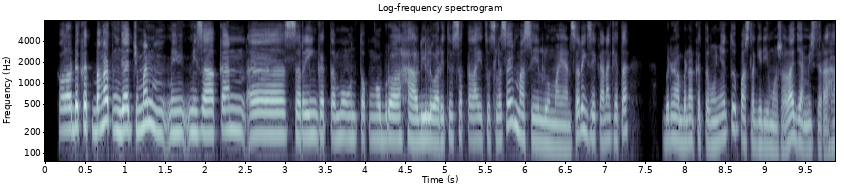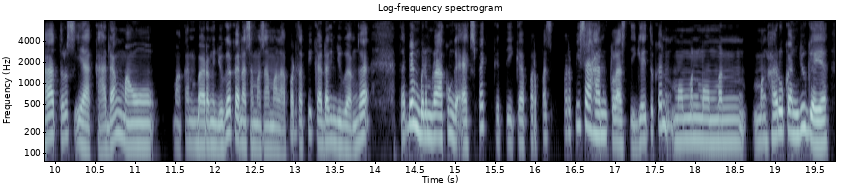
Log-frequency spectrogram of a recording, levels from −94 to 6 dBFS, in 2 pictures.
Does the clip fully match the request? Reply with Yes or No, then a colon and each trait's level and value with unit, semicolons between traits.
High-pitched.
No: medium, 165 Hz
